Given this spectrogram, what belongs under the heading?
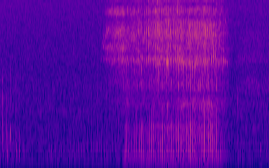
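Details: Sleeping partner giving one loud, rough snore on a long inward breath with quiet breathing around it, then denying snoring; ordinary snoring in sleep.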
